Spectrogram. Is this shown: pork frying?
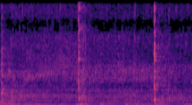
yes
